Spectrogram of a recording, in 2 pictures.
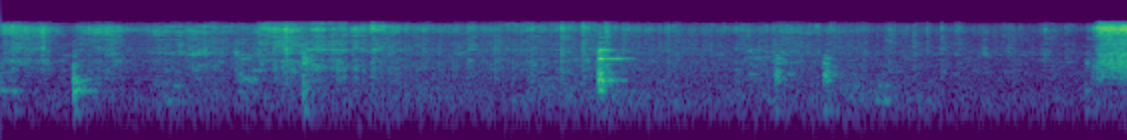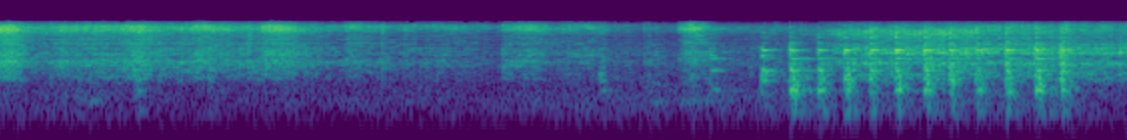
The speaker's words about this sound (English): Hear that sizzling? That's American pride right there.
